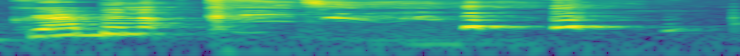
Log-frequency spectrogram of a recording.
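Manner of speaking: squealed through a laugh, slow; giggling. Real, not acted. Fan recalling grabbing her idol, squealing laughter.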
